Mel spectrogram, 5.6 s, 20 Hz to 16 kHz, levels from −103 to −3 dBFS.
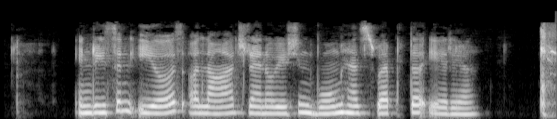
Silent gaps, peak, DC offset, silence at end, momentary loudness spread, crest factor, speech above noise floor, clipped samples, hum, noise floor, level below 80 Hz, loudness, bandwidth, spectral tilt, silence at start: none; 0 dBFS; under 0.1%; 0 s; 5 LU; 16 dB; 52 dB; under 0.1%; none; -68 dBFS; -58 dBFS; -17 LUFS; 7.8 kHz; -5 dB/octave; 0.8 s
